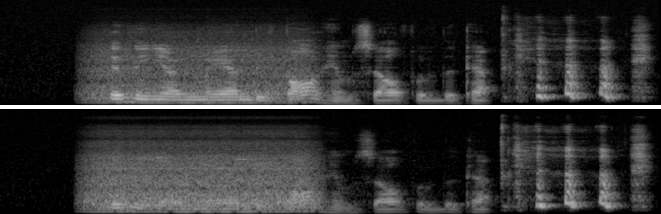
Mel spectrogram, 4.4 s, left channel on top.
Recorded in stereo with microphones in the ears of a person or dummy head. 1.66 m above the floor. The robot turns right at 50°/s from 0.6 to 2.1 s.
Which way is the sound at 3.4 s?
75° right (ahead or behind).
